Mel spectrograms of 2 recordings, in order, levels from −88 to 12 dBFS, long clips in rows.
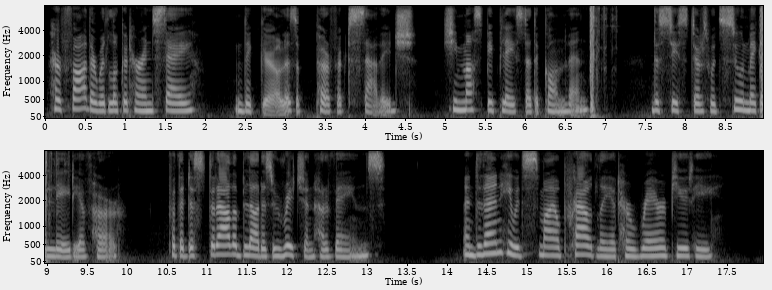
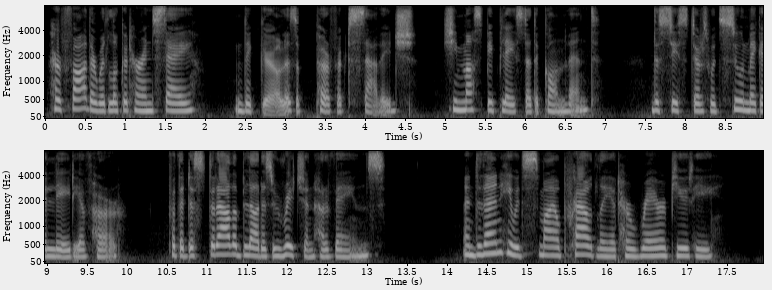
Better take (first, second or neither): second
